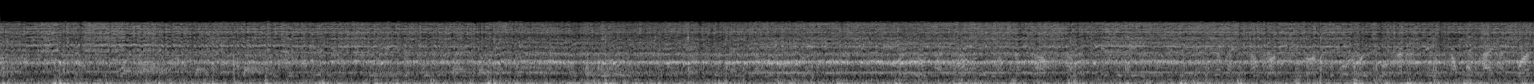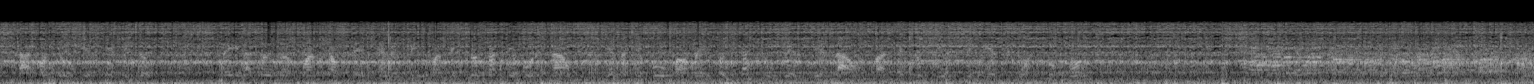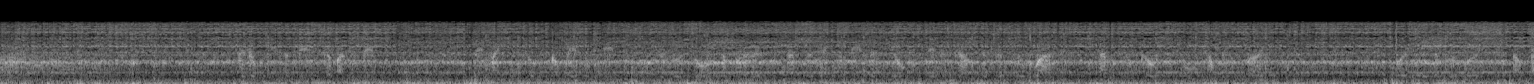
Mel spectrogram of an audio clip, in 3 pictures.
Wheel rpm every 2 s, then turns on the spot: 160, 150, 150, 140, 140, 150, 150, 150, 150, 150, 150, 140, 150, 150, 140, 150, 150, 150, 150, 150, 150, 150, 150.
none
